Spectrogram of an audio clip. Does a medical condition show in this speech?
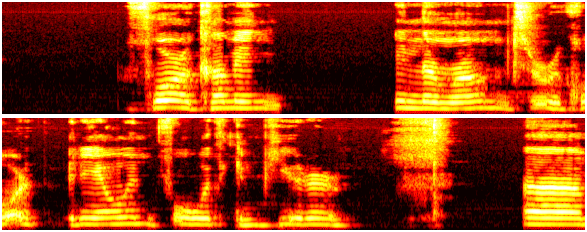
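Yes: cerebral palsy.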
